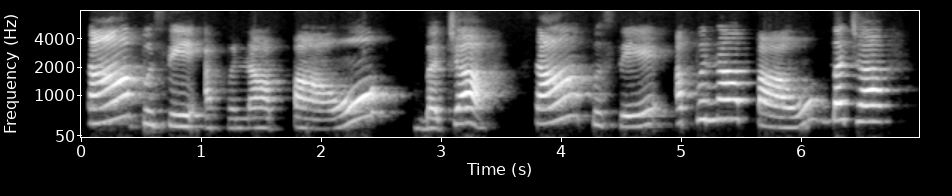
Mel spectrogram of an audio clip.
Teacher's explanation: हमने चंद्र बिंदु का उच्चारण करते हुए पूरा मुख भी खोला और नाक का भी प्रयोग। इसमें पूरा मुख खुलेगा बच्चों, जब इसका उच्चारण करोगे आपका मुख पूरा खुलेगा, आपको पूरी तरह से इसको खोल के बोलना पड़ेगा।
